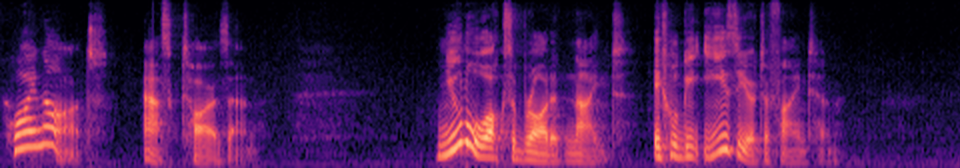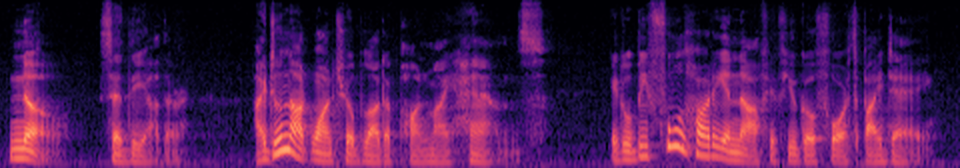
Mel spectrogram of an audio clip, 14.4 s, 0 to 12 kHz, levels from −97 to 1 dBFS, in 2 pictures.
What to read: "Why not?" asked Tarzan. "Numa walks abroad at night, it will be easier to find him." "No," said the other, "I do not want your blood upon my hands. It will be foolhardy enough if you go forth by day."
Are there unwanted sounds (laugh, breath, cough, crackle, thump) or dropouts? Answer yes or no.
no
